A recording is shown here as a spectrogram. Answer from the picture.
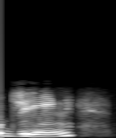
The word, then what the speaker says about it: Jean: But often, when I'm saying all three names together, I reduce my first name to one syllable, Jean, because my other two names, Zulik and Farulo, are already kind of long and a little bit tricky.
